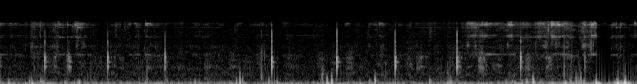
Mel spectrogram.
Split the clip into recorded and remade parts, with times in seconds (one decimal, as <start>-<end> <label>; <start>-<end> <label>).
0.0-1.6 recorded; 1.6-2.2 remade; 2.2-4.1 recorded; 4.1-5.7 remade; 5.7-6.4 recorded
